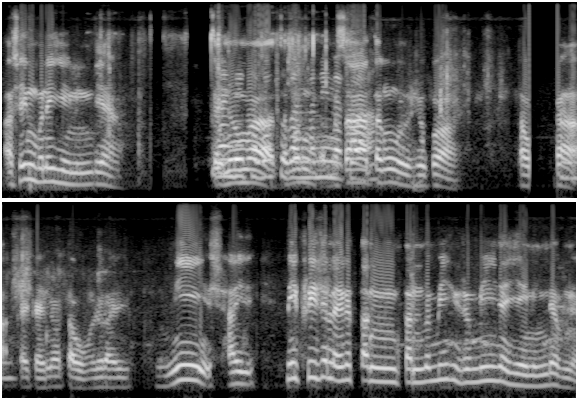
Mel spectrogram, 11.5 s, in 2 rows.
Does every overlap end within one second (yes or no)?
no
